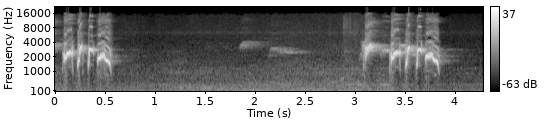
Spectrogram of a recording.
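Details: Red-whiskered bulbul singing morning competition song as a decoy: two energetic phrases of five or six quick warbled notes, three seconds apart, with faint high whistles in the gap.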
